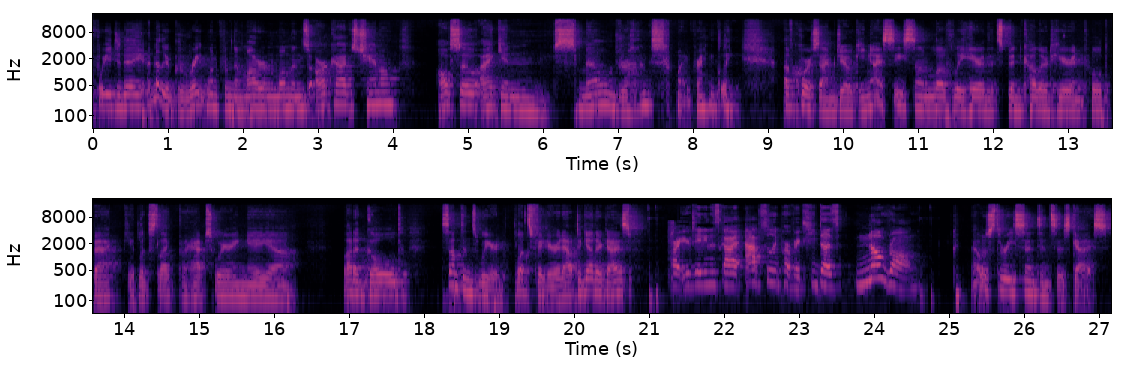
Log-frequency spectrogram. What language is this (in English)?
English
